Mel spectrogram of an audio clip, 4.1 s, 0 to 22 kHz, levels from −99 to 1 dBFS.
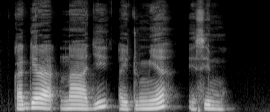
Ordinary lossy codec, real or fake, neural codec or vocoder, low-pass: none; real; none; none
